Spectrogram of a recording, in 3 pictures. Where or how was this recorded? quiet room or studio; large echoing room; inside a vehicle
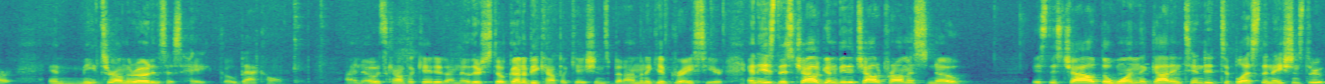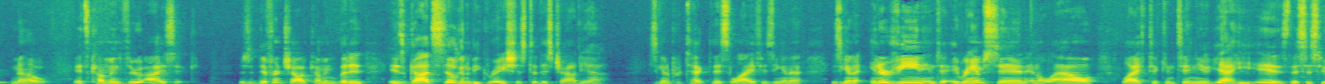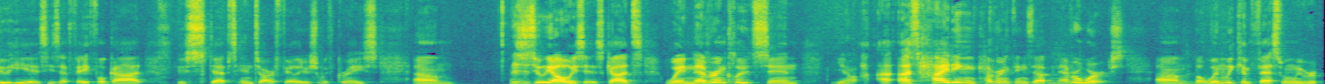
large echoing room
